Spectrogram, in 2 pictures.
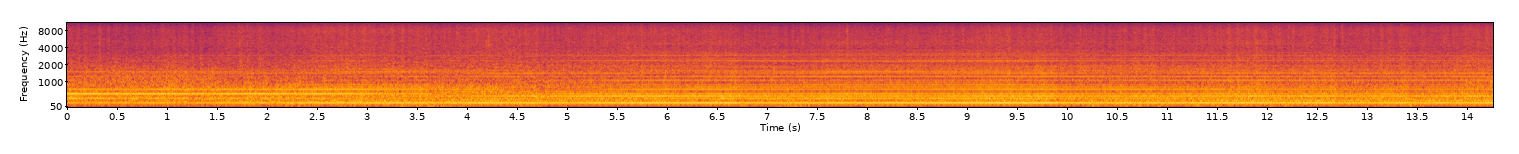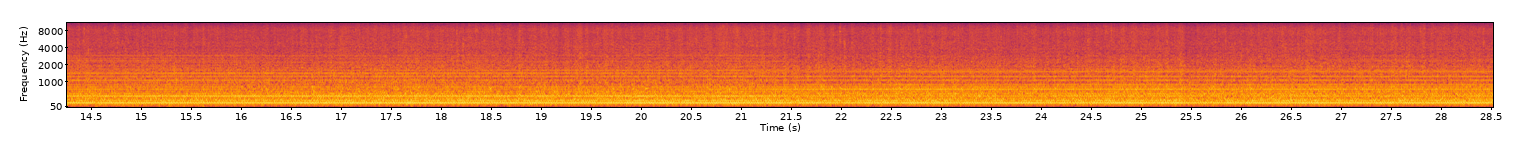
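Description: Motorboat engine running at a steady cruising speed, heard from aboard the boat as a loud, even drone.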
